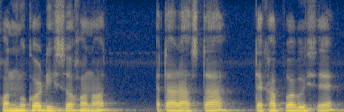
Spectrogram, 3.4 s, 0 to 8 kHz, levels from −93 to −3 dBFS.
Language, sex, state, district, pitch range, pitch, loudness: Assamese, male, Assam, Sonitpur, 130-150 Hz, 135 Hz, -17 LUFS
